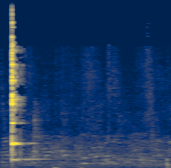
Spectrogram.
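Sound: glasses clinking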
